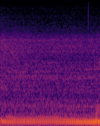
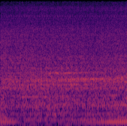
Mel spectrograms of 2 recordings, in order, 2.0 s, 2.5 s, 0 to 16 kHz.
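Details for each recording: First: 2001 MINI Cooper R50 petrol engine started with the 20 A fuel pump fuse removed to depressurise the fuel system: even low idle falters and cuts out after about two seconds, stalling from fuel starvation. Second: 2001 MINI Cooper R50 with a fuel pressure gauge on the fuel rail (spec 3 bar/43 psi) reading about 50; the engine idles steadily and evenly with no knocks or misses while the gauge valve is pressed to bleed air; normal idle.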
